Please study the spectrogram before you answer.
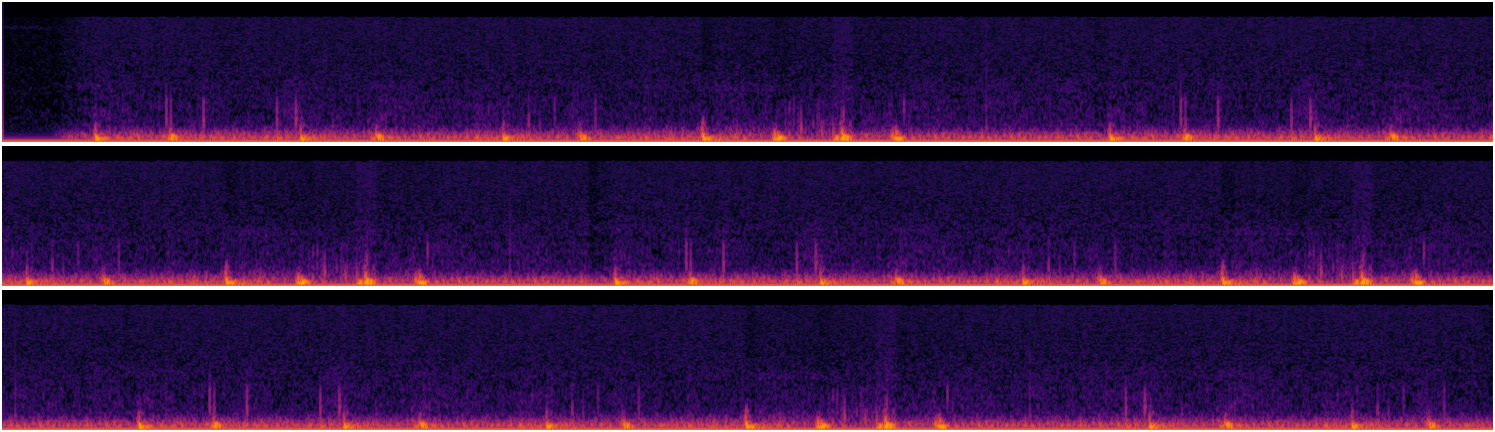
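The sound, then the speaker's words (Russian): A heartbeat with single premature extrasystoles followed by a compensatory pause: many dull, low thuds over a soft steady hum, mostly in a regular rhythm. “на фоне правильного ритма слышны одиночные преждевременные сокращения сердца, после которых следует компенсаторная пауза. В момент экстрасистолы можно определить усиление первого тона по сравнению с предшествующими циклами.”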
